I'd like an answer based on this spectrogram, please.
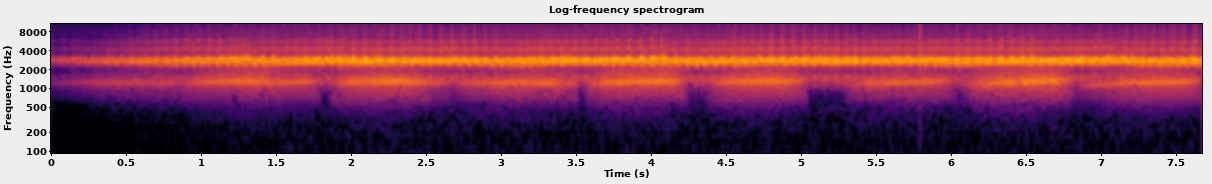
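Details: Spadefoot toads in Arizona give short, repeated nasal calls over a steady, high-pitched chorus drone.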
